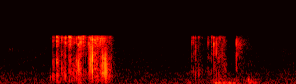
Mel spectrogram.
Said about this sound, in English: And I'm shuffling the cards.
